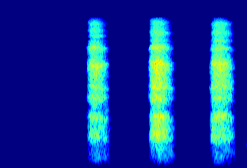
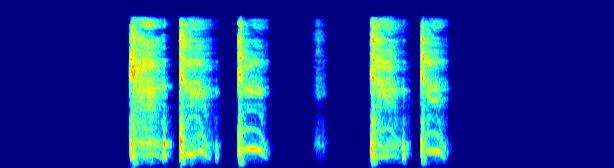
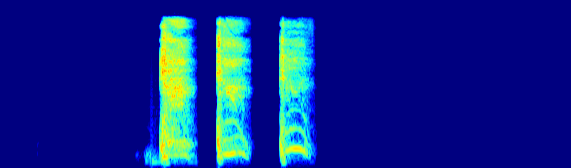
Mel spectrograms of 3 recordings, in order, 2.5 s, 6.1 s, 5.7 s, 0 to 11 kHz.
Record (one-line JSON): {"exhalation_length": "2.5 s", "exhalation_amplitude": 12739, "exhalation_signal_mean_std_ratio": 0.35, "cough_length": "6.1 s", "cough_amplitude": 31520, "cough_signal_mean_std_ratio": 0.33, "three_cough_length": "5.7 s", "three_cough_amplitude": 31590, "three_cough_signal_mean_std_ratio": 0.26, "survey_phase": "beta (2021-08-13 to 2022-03-07)", "age": "18-44", "gender": "Female", "wearing_mask": "No", "symptom_cough_any": true, "symptom_runny_or_blocked_nose": true, "symptom_sore_throat": true, "symptom_fatigue": true, "symptom_headache": true, "symptom_change_to_sense_of_smell_or_taste": true, "smoker_status": "Ex-smoker", "respiratory_condition_asthma": false, "respiratory_condition_other": false, "recruitment_source": "Test and Trace", "submission_delay": "2 days", "covid_test_method": "RT-qPCR", "covid_ct_value": 20.9, "covid_ct_gene": "ORF1ab gene"}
